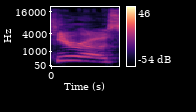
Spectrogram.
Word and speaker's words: HxEros: They say heroes, but I think the X is silent because one of the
